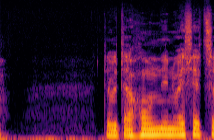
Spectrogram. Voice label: "hwn" Welsh

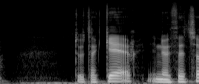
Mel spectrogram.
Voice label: "geer", Welsh

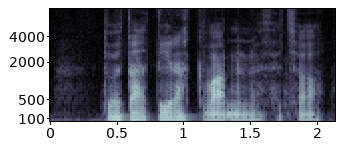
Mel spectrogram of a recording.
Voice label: "diragfarn" Welsh

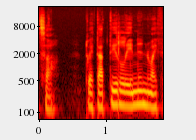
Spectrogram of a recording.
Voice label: "dilyn" Welsh

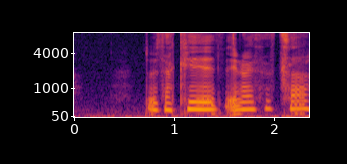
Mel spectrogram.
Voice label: "cudd", Welsh

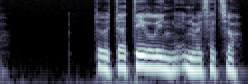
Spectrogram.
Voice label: "dilyn" Welsh

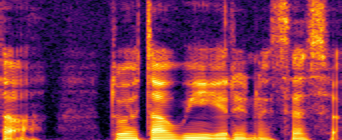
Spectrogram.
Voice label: "wir" Welsh

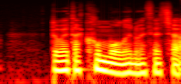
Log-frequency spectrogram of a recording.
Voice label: "cwmwl" Welsh

